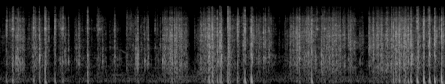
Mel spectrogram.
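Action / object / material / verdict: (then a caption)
tap / plastic computer keyboard / plastic / none. Fingertips type quickly on a black plastic computer keyboard held at the shoulder, producing rapid, bright, dry clicks and clatter in dense bursts separated by brief pauses. The keystrokes are sharp with almost no ring, and the sound is mostly high-pitched with little low end.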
